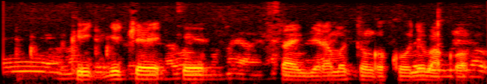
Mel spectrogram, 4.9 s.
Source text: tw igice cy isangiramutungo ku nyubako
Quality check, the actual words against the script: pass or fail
pass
